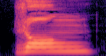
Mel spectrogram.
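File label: "rong", Chinese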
